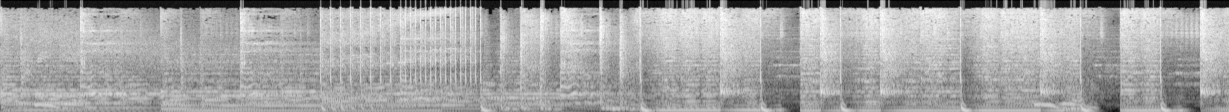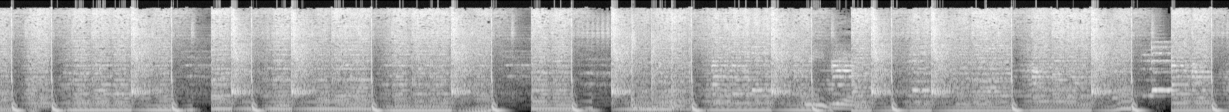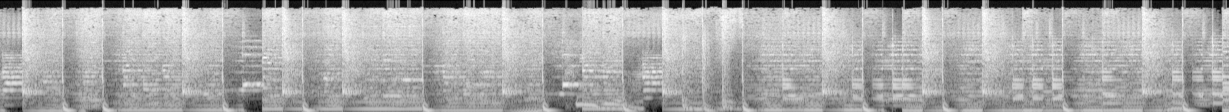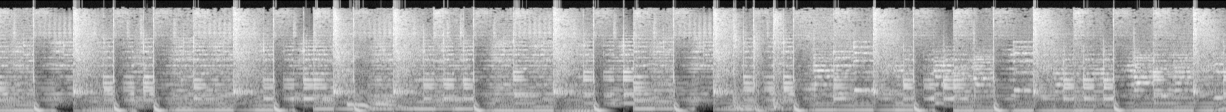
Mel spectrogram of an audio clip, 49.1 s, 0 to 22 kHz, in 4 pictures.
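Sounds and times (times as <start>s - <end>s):
future bass action sport music: 0.0s - 49.1s.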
